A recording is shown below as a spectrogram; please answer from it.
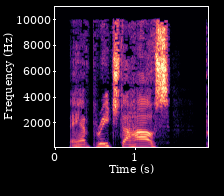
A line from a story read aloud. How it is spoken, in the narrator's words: Breeza cried, assuming the worst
